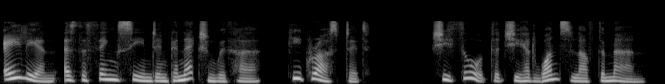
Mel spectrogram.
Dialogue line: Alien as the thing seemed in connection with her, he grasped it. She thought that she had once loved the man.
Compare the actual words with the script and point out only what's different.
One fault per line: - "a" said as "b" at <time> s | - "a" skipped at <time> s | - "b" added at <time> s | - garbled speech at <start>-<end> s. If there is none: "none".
none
